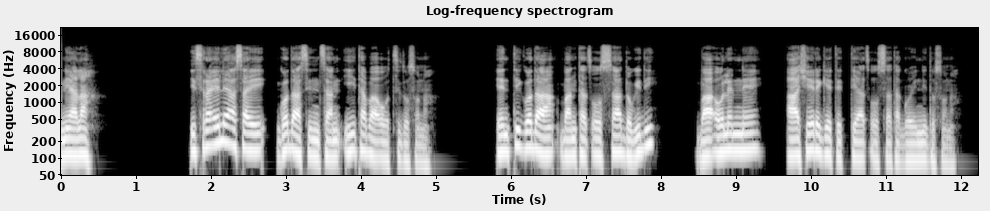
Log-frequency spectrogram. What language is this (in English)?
Gofa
